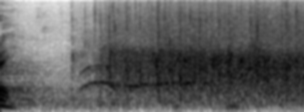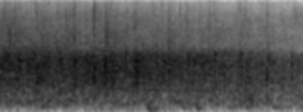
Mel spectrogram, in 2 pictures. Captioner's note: applause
